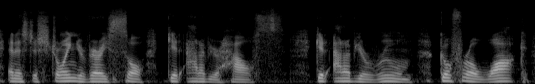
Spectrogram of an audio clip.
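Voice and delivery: soft, low, earnest counsel; gentle urging. Acted. Preacher speaking to depressed people stuck indoors, soft earnest urging. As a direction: quietly coax them out, keeping it low.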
